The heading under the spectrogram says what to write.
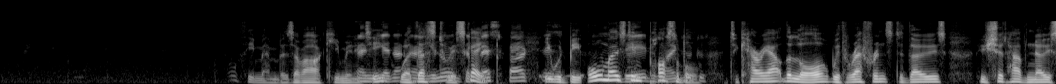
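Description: No technical faults are audible.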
